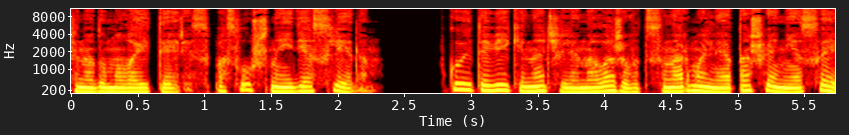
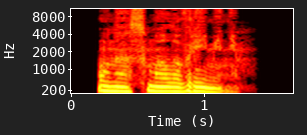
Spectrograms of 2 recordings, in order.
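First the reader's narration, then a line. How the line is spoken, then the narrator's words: Sighing. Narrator (Russian): вздохнула Дисси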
